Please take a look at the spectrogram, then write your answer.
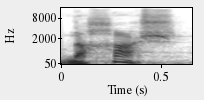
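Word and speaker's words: נחש: 在创世纪中，蛇念作 Nahash，它的词根的意思是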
